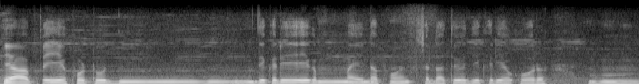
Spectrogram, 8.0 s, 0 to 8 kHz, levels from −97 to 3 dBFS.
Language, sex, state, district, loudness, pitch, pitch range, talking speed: Hindi, male, Rajasthan, Jaipur, -21 LUFS, 130 Hz, 130-135 Hz, 140 wpm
